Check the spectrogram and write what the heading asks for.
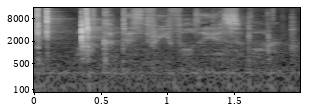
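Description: Sharp taps and clicks from fingers on the silver fluid head of a Benro BVX 18 tripod, the two loudest near the start, under soft whispering in an ASMR-style joke.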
